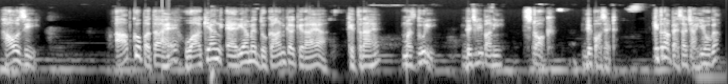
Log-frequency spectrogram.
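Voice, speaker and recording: A man's voice: mid-range voice, lively intonation, moderate pace, soft background music, close to an everyday voice. A man dubbing a fatherly, persuasive middle-aged shopkeeper in a drama. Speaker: uncle figure and business partner. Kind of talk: dubbed drama acting.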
